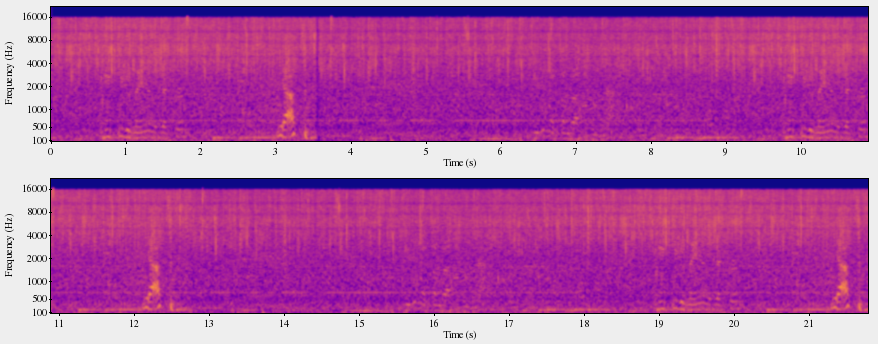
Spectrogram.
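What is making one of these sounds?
Rain patters steadily onto water outdoors.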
